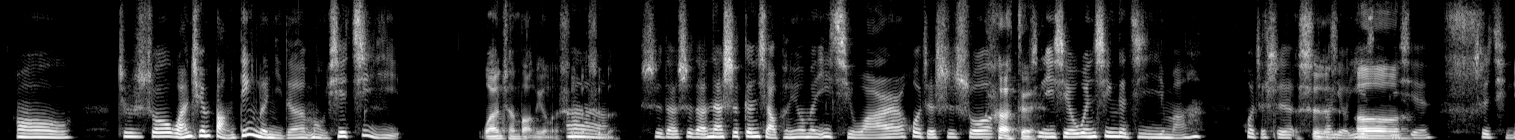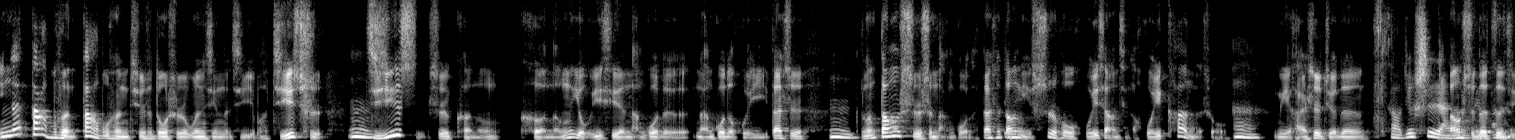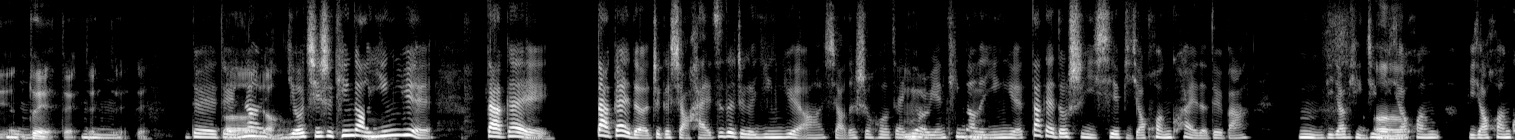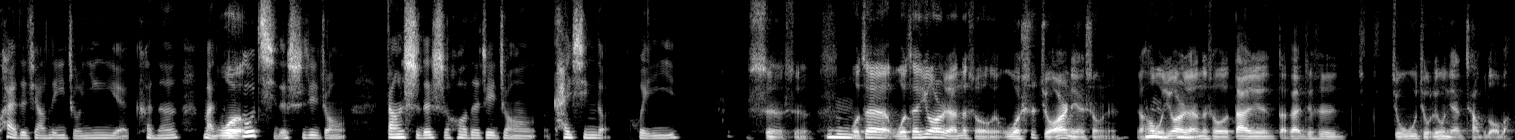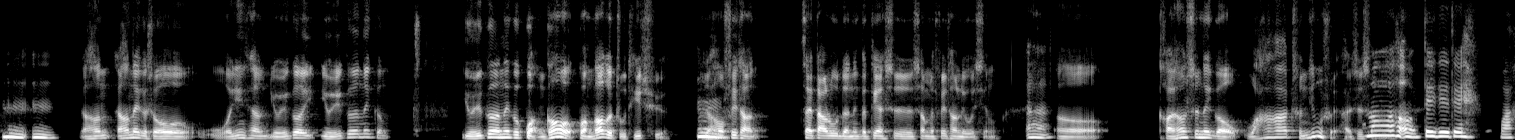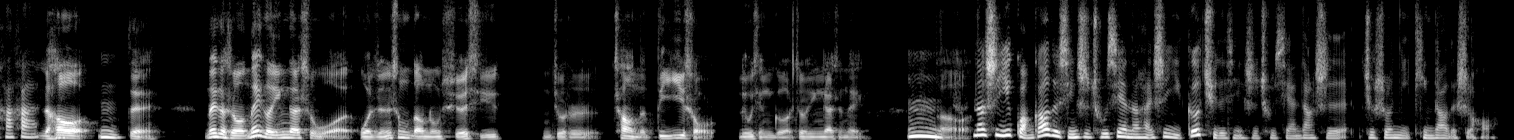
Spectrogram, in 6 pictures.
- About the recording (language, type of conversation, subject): Chinese, podcast, 家人播放老歌时会勾起你哪些往事？
- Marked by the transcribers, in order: chuckle; chuckle; other background noise; teeth sucking; tsk; chuckle; other noise; tsk; laughing while speaking: "哦"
